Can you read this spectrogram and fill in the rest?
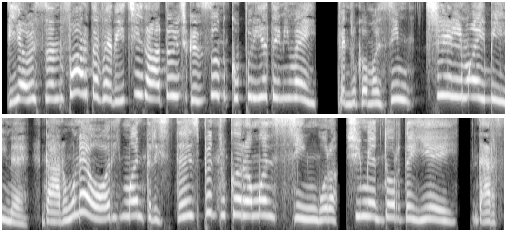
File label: Romanian Cartoon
